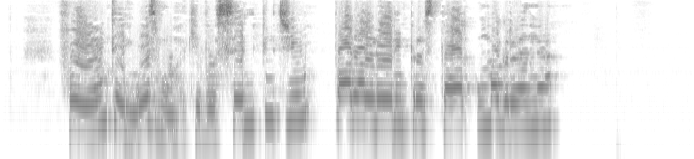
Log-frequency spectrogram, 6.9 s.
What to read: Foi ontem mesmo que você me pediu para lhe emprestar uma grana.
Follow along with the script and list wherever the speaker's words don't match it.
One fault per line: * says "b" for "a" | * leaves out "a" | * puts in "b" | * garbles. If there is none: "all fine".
all fine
